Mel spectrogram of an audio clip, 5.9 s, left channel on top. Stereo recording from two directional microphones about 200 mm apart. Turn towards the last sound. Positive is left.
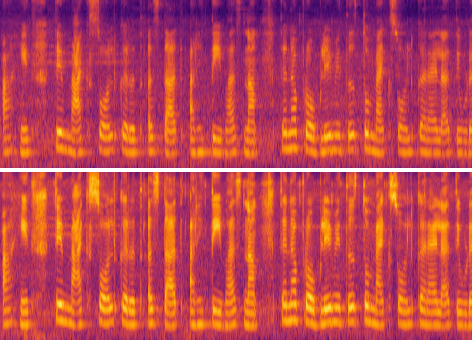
turn(degrees=-35)  # may be behind; listen again after turning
